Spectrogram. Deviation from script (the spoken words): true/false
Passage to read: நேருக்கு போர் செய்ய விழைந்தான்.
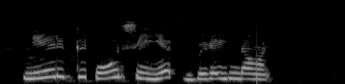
false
